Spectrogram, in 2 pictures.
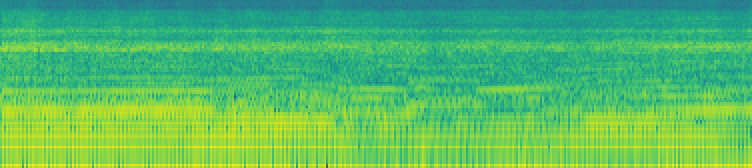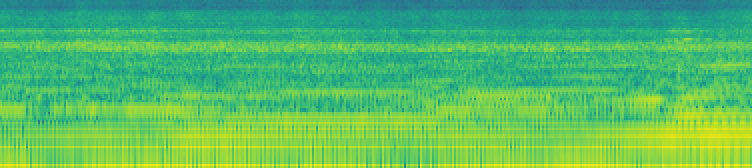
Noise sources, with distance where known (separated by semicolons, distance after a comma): unidentified powered saw, near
